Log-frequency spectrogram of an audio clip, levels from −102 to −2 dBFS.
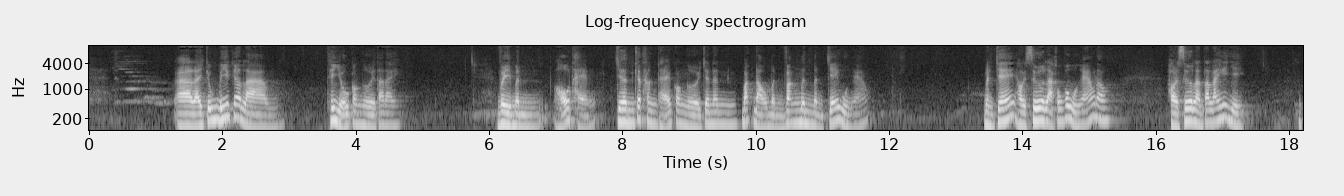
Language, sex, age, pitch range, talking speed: Vietnamese, male, 20-39, 120-175 Hz, 165 wpm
